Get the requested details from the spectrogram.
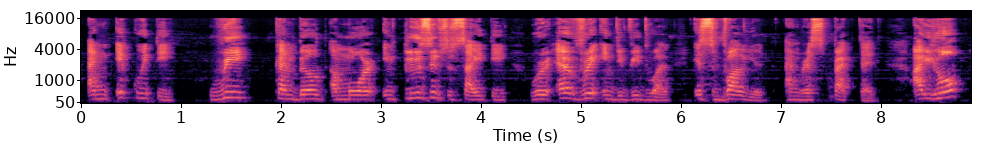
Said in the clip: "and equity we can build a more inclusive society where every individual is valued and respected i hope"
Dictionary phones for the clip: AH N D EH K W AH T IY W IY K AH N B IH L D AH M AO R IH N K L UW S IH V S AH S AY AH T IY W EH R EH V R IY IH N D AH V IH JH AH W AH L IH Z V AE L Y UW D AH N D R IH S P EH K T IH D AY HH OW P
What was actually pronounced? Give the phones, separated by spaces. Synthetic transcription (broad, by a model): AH N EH K W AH T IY W IY K AH N B IH L D AH M AO R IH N K L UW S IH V S AH S AY AH T IY W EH R EH V R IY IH N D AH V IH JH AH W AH L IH S V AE L Y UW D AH N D R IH S P EH K T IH D AY HH OW P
